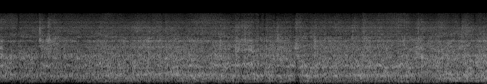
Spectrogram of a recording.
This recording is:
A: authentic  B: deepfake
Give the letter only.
B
